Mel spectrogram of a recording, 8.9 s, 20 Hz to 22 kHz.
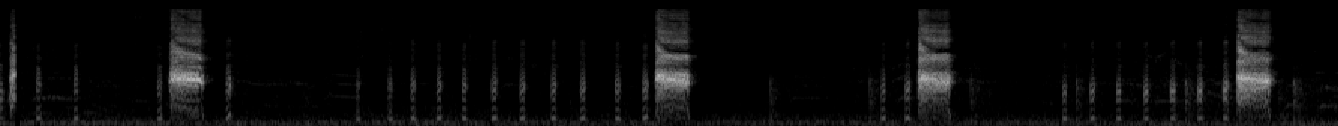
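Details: .Wild red junglefowl hen guarding her nest, cackling to call the male, recorded 2020-2021: runs of soft, evenly spaced clucks build into four loud, harsh, broadband cackle bursts about two seconds apart.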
